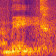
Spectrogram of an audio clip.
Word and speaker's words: make: Kayak make, ya huruf E-nya nggak dibaca gitu.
